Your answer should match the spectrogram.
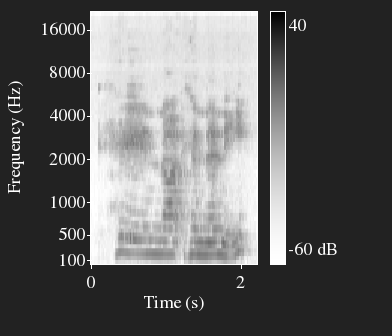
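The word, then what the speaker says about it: הִנֵּנִי: a Hebrew sign, and it's pronounced, that means here I am, like as God, here I am with you. Pronounced Hineni.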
